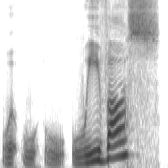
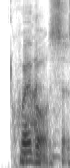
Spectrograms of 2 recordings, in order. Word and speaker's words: huevos: Weavos? Huevos.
